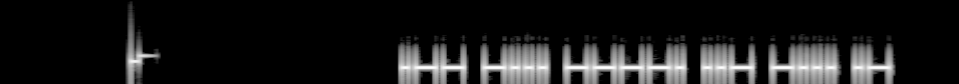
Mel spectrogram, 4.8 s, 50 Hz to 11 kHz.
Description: Morse code, heard as a keyed tone, about 34 wpm, 700 Hz. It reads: WB9UBA
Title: USA Call Signs 35wpm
